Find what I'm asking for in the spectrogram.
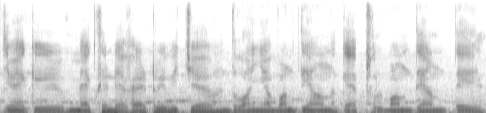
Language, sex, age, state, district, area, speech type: Punjabi, male, 18-30, Punjab, Shaheed Bhagat Singh Nagar, rural, spontaneous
